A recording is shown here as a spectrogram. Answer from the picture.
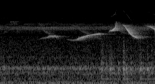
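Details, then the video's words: Rufous-collared sparrow singing in the wild: clear high whistled notes sliding up, then a quick burst of sharp descending slurred notes, over a steady insect drone and faint low hum. "TICO TICO soltando a VÓZ na NATUREZA"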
